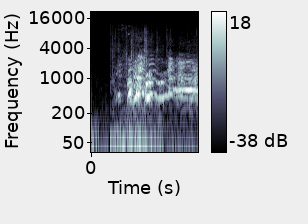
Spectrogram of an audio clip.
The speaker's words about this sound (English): So, we went to meet the dogs, who gave us a rousing welcome, as you can hear.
